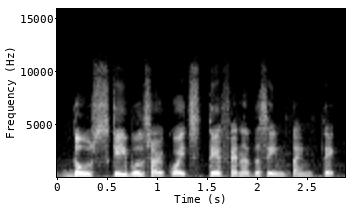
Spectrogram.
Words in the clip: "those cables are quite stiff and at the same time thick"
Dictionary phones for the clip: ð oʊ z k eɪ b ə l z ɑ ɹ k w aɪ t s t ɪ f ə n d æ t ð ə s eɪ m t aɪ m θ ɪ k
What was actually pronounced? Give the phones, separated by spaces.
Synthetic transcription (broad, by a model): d oʊ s k eɪ b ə l s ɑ ɹ k w aɪ t s t ɪ f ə n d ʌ t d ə s eɪ m t aɪ m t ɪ k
